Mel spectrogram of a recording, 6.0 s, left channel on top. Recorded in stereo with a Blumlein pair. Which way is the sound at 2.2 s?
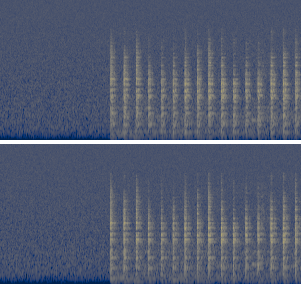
20° right.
